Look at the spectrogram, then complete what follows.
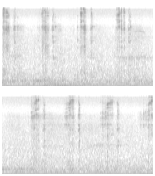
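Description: Large tailor's shears snipping through folded brocade fabric: faint, regular blade closures, a little under one a second.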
